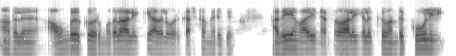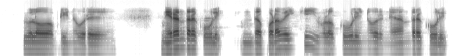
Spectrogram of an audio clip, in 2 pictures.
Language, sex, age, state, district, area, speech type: Tamil, male, 30-45, Tamil Nadu, Coimbatore, rural, spontaneous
